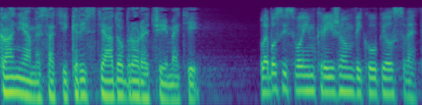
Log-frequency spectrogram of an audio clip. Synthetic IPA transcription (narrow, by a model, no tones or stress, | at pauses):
klaɲɪamɛsacikɾiscaad̪ɔbɾɔɾɛt͡ʃiːmɛci | lɛbɔsisʋɔjimkɾiːʒɔmʋikuːpilsʋɛt̪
